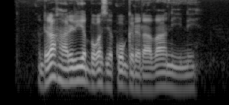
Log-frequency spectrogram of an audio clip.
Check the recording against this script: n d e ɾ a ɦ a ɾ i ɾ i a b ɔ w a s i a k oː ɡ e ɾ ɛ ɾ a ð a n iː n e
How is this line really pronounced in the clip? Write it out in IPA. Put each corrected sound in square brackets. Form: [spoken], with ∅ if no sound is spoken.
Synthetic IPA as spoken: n d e ɾ a ɦ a ɾ [e] ɾ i a b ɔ [ɣ] a s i a k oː ɡ [ɛ] ɾ ɛ ɾ a ð a n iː n e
